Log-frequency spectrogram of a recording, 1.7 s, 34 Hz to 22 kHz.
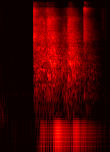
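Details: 1994 Suzuki GSX-R 1100, stored for over 10 years, with the carbs still fitted. One short, roughly one-second burst of starter whirring; the engine spins over but never catches or fires. It cranks but won't start.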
